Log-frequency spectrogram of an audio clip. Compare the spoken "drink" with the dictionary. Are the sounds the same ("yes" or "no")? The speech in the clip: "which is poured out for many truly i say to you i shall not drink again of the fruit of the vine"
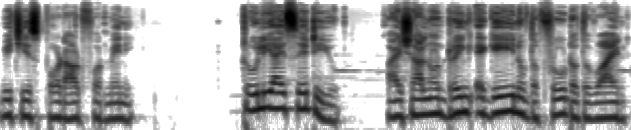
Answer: yes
